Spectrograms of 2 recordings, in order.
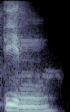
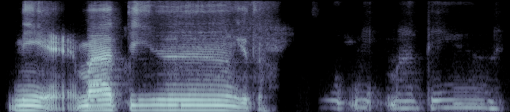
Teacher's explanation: Huruf N-nya samar-samar. Lidahnya, ujung lidah siap-siap digusi atau di pangkal gigi seri bagian atas. Siap-siap aja, jangan nempel. Ni'matin gitu.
